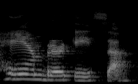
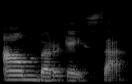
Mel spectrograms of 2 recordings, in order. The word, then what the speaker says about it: hamburguesa: good cognate now remember the letter H in Spanish is silent not la hamburguesa we got give it a little Spanish flair la um butter geisha la I'm better geisha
